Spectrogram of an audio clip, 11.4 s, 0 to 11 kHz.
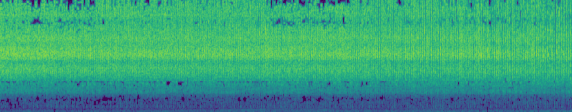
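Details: Rattling western diamondback rattlesnake, spring 2021: an unbroken, sizzling high buzz that runs at an even loudness throughout, with a faint low rising-and-falling hum passing in the background midway.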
